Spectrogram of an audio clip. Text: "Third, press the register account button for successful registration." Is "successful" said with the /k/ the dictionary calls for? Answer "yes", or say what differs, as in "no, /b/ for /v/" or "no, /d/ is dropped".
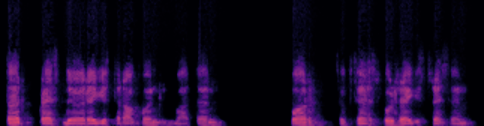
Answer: yes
